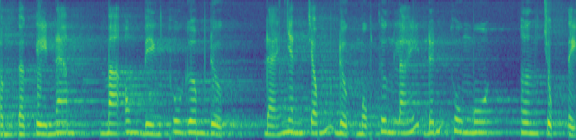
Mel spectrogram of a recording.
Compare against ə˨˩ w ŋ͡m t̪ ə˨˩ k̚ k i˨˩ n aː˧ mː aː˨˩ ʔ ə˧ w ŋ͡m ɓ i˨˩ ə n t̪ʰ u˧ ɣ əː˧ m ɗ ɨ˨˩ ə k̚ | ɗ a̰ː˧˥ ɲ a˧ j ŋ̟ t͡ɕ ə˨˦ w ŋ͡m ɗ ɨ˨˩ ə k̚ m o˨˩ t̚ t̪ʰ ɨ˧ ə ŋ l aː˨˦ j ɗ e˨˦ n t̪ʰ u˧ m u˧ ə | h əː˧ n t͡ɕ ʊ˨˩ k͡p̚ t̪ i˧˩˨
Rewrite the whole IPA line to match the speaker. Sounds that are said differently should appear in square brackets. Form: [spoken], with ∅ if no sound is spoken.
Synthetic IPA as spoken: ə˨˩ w ŋ͡m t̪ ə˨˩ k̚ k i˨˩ n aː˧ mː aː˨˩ ʔ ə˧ w ŋ͡m ɓ i˨˩ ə n t̪ʰ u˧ ɣ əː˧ m ɗ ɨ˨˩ ə k̚ | ɗ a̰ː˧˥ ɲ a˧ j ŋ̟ t͡ɕ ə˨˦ w ŋ͡m ɗ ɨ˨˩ ə k̚ m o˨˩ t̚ t̪ʰ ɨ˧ ə ŋ l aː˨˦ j ɗ e˨˦ n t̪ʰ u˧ m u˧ ə | h əː˧ n t͡ɕ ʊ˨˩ k͡p̚ t̪ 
